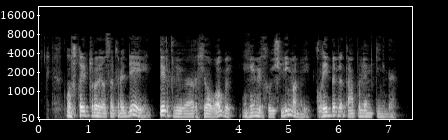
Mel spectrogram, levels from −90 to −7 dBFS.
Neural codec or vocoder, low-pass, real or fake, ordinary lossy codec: codec, 44.1 kHz, 3.4 kbps, Pupu-Codec; 9.9 kHz; fake; MP3, 32 kbps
